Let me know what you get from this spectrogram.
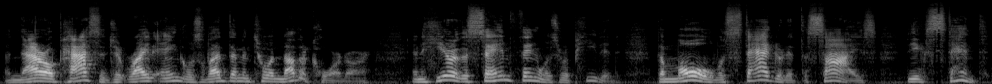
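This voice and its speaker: A man's voice: medium pitch, big pitch swings, moderate pace, pushed and bright. A man narrating a classic storybook as an audiobook reader.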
